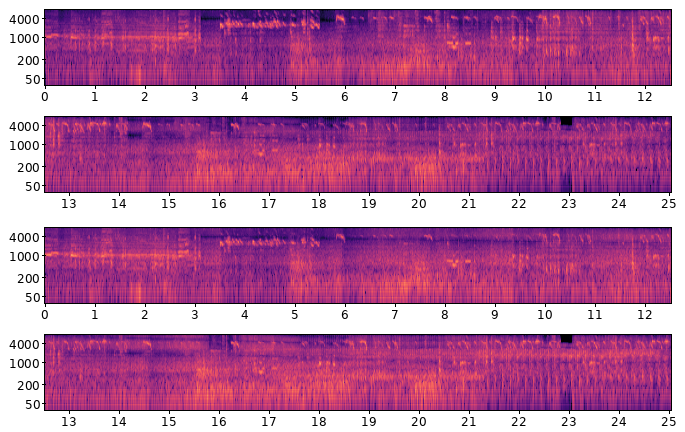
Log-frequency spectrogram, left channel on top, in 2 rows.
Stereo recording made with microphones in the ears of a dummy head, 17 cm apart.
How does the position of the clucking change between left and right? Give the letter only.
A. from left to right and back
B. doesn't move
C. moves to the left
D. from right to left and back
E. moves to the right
D.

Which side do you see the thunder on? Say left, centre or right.
right.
